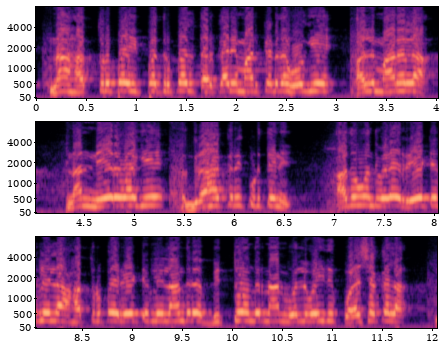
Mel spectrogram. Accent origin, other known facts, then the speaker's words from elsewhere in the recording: Haleprága, Karnataka, India; ನಮ್ಮ ಊರು ಹಾಲೆಪ್ರಗಾ ಗ್ರಾಮ. ಹಾಲೆಪ್ರಗಾ ಗ್ರಾಮ ಬೀದರ್ ಡಿಸ್ಟಿಕ್ ನಲ್ಲಿ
